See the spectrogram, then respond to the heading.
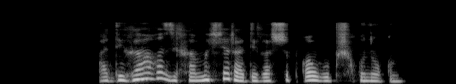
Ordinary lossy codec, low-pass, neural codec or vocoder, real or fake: MP3, 64 kbps; 7.2 kHz; codec, 24 kHz, 3.1 kbps, DualCodec; fake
